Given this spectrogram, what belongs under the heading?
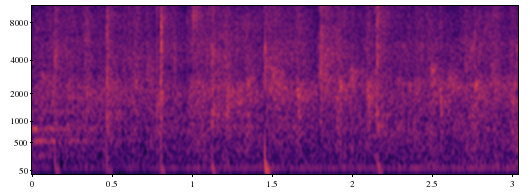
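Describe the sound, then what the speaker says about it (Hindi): A crowd at a large DXN business meeting in Jehanabad breaks into loud, sustained applause, dense overlapping claps with sharper individual hand strikes standing out throughout the short burst. "विधिवत तरीका से दोनों हाथों से दीजिए, जोरदार ताली के साथ, जोरदार ताली के साथ।"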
